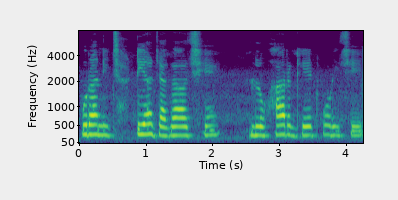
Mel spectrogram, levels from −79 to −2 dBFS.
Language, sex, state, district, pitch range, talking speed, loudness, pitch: Odia, female, Odisha, Sambalpur, 225-250 Hz, 100 wpm, -17 LUFS, 235 Hz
